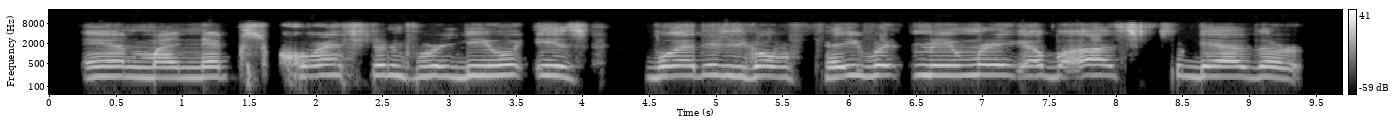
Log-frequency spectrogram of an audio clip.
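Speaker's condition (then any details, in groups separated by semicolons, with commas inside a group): Vp shunt failure, brain pressure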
